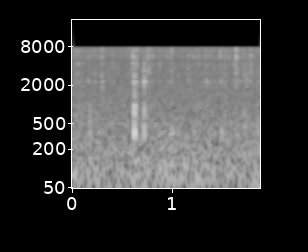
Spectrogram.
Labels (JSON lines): {"label": "ambient", "recorder": "HydroMoth"}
